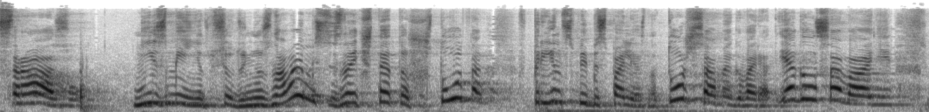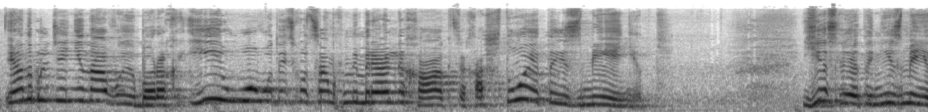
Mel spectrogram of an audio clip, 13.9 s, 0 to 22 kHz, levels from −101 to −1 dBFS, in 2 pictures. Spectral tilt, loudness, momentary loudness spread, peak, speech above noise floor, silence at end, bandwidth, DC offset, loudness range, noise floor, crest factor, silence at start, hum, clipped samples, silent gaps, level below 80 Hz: -2.5 dB/octave; -17 LUFS; 9 LU; -2 dBFS; 29 dB; 0 s; 18 kHz; under 0.1%; 4 LU; -46 dBFS; 16 dB; 0 s; none; under 0.1%; none; -46 dBFS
